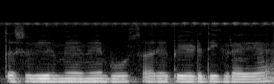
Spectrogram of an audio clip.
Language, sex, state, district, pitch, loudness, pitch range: Hindi, male, Uttar Pradesh, Shamli, 130 Hz, -15 LUFS, 130-135 Hz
